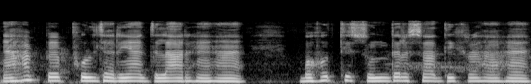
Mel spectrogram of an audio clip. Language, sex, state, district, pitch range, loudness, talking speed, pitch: Hindi, male, Jharkhand, Palamu, 150-165 Hz, -14 LUFS, 145 wpm, 155 Hz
